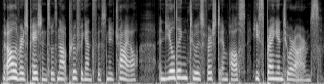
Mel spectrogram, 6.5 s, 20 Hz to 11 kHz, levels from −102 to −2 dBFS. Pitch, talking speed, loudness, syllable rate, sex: 220 Hz, 195 wpm, -18 LUFS, 5.1 syllables/s, female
